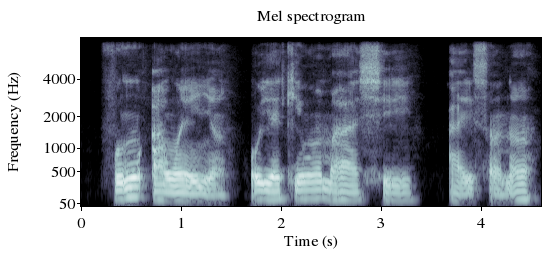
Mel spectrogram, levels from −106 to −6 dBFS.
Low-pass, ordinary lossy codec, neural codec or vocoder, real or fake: 7.2 kHz; none; vocoder, 44.1 kHz, 128 mel bands, Pupu-Vocoder; fake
